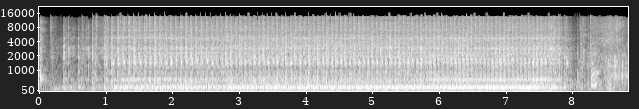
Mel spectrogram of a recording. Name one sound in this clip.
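A sewing machine hums steadily as it stitches.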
